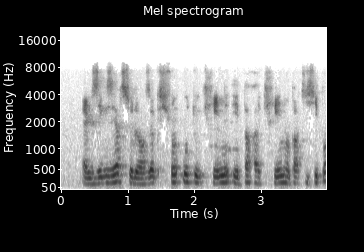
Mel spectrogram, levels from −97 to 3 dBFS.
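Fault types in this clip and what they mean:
Speech cut by the noise suppressor: it treated bits of speech as noise, so brief moments after "exercent leurs actions" and later dip about 8 to 15 dB.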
